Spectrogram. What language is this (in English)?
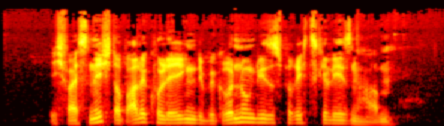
German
